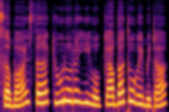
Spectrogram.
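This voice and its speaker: A woman's voice: a little high, mellow, no echo, clean studio sound, natural voice. A woman reading a novel aloud, voicing an anxious, scolding older mother in a raised voice. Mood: worried. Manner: fussing, coaxing. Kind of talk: audiobook character voice.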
